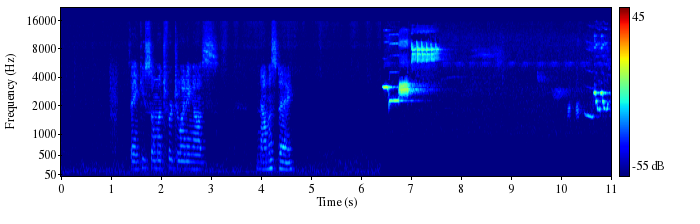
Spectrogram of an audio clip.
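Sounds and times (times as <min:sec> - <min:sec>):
bird trill: 0:06.4 - 0:08.1, 0:09.6 - 0:11.0
high bird chirps: 0:06.4 - 0:08.6, 0:09.6 - 0:11.0.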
